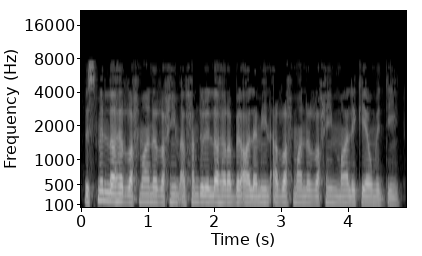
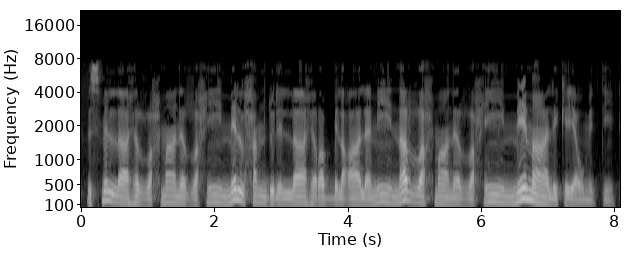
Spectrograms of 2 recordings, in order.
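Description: First: One unbroken hurried run, الرحیم and العالمین ending on bare consonants; no pauses, no final vowels on الرحیم or العالمین; wrongly linked, endings silent. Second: Measured chain, الرحیم as "rahimi" and العالمین as "alamina"; linked with final vowels. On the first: Teacher showing what is wrong, pauseless run with vowelless الرحیم and العالمین. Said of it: "اما اگه وقف نکردیم نمیشه بگیم".

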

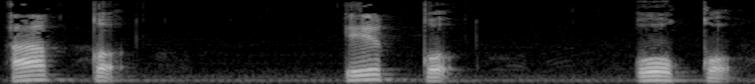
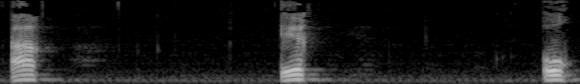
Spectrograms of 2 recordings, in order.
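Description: First: "اق" with the qaf released in a short echoing bounce; qaf with qalqala. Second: "اق" cut off dead, the qaf stopped with no release; qaf without qalqala. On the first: Teacher shows students the clearer qaf, "اق" with a bounced release. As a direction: say "اق" loudly, then let the qaf pop free in a small extra puff of voice. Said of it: "اگه ما قاف رو یه تکون بدیم". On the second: Teacher shows students an incomplete qaf, "اق" stopped without release. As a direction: say "اق" with the final qaf held shut in the throat, no bounce. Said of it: "ولی صداش رسا نبود، بیان کامل نشد".

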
